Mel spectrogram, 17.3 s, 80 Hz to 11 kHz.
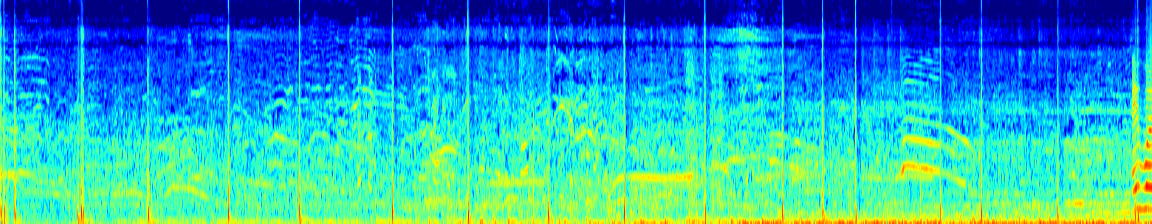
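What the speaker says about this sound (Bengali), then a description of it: "fire work started" Fireworks burst at the opening of the 14th edition of Qatar's 2025 food festival: a series of sharp, evenly spaced bangs about a second apart over crowd murmur and a low hum, with people talking.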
